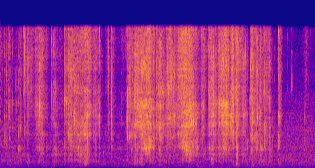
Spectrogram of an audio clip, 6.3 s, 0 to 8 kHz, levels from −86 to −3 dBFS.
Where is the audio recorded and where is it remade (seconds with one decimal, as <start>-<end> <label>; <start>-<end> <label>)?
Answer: 0.0-0.5 recorded; 0.5-2.5 remade; 2.5-3.5 recorded; 3.5-4.9 remade; 4.9-6.3 recorded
